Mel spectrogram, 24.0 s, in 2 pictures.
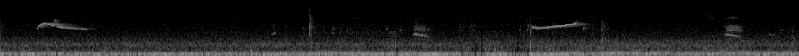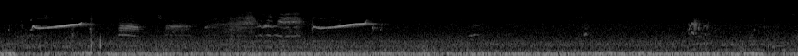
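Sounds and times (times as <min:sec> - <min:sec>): steady low hum: 0:00.0 - 0:23.9
faint bird chirps: 0:07.8 - 0:09.0, 0:12.2 - 0:17.8.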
